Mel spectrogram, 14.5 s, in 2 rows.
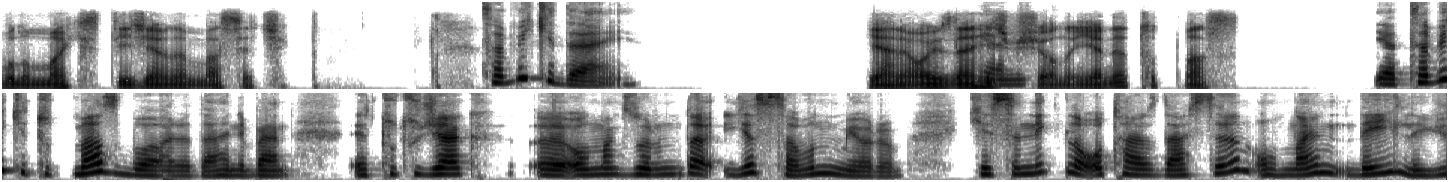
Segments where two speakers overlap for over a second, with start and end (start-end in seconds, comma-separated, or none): none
